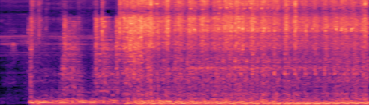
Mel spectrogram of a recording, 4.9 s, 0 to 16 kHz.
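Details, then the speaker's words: Light aircraft piston engine started on both magnetos with throttle cracked, then set to 1,000 rpm: brief cranking, clean catch, deep even idle without misses; healthy start, oil pressure in the green, temperature climbing to about 100 degrees. "yeah, baby. Listen to that purr. I immediately set it to 1,000 RPMs right here."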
